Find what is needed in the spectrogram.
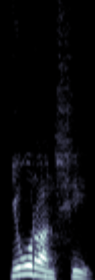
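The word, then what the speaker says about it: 열한 시: সঠিক উচ্চারণ কি হবে? ইও রানসি 11টা, এইও 11টা বাজে।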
